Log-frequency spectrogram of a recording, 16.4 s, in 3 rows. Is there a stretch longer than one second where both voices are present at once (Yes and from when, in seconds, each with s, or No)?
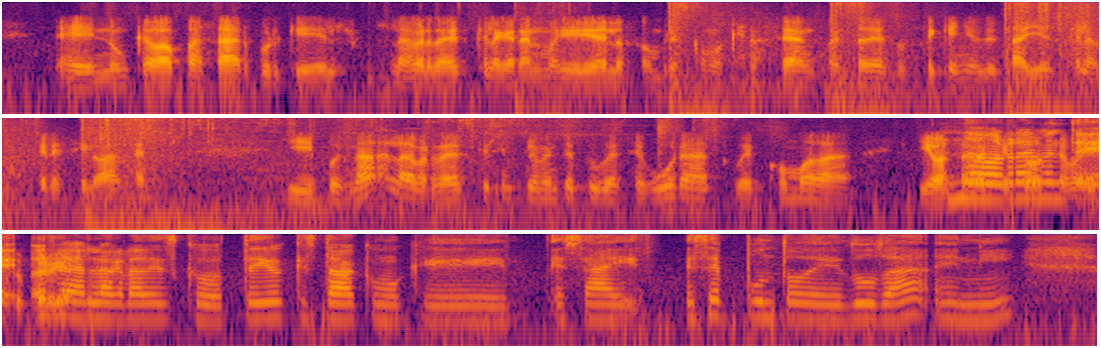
Yes, from 10.2 s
